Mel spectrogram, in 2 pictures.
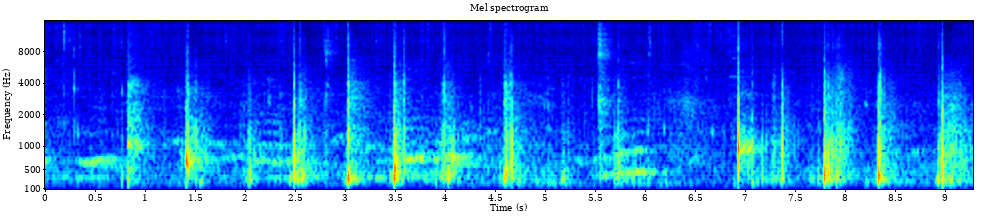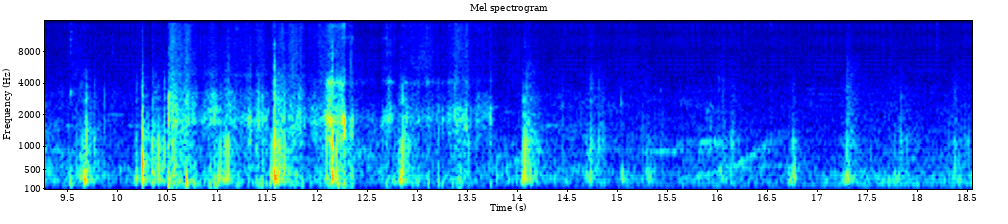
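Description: Close-up crunching of a hard white bar being bitten and chewed: a string of sharp snaps and cracks, thickening into dense crackling chews a little past the middle, then thinning out.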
